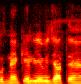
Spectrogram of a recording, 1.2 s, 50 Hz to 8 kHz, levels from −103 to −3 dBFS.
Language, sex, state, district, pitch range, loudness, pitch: Hindi, male, Bihar, Lakhisarai, 170-180 Hz, -23 LUFS, 175 Hz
